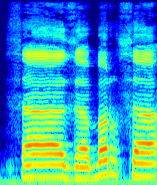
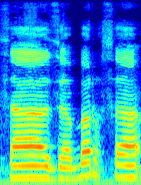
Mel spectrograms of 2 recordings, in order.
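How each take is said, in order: Both takes have the same delivery.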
